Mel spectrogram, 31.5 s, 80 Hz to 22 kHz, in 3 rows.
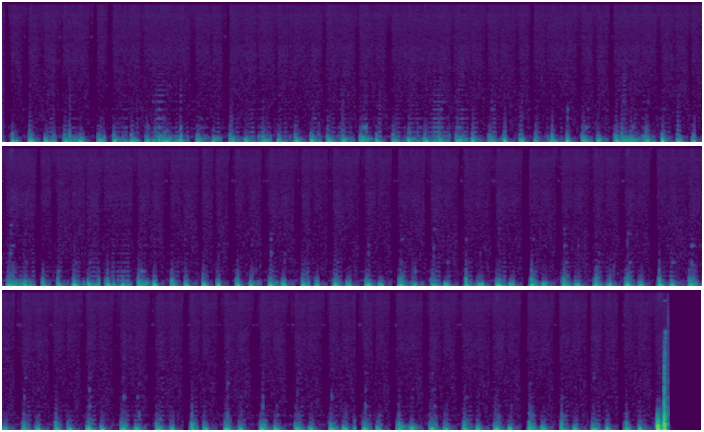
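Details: Own heartbeat thumping fast during breath-holding, rapid steady low thumps about 120 beats a minute; tachycardia.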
